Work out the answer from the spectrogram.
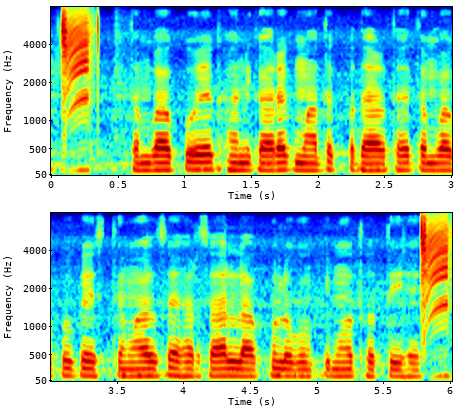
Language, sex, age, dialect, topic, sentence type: Hindi, male, 25-30, Kanauji Braj Bhasha, agriculture, statement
